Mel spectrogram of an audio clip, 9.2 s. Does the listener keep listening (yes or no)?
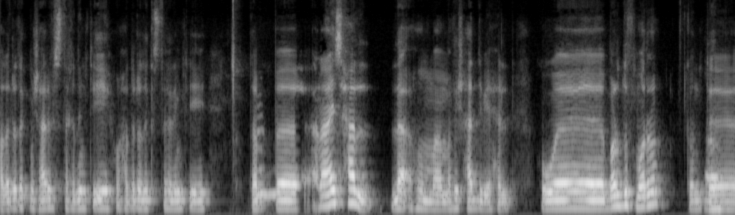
yes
